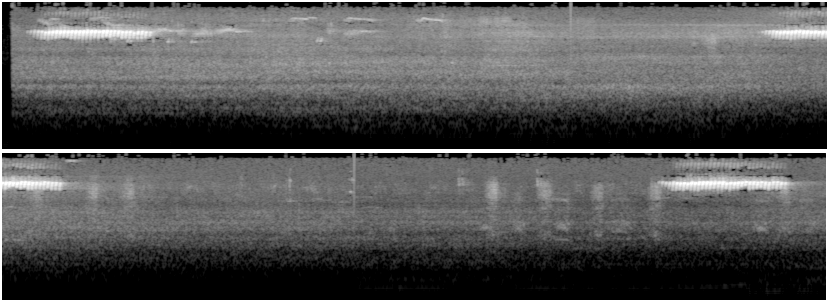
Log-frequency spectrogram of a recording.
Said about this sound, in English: So that was the Orange Crown Warbler, and here again is the Dark-Eyed Junko. One thing that might stand out between those two recordings is the speed of the trill. It was much quicker for the Orange Crown Warbler.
